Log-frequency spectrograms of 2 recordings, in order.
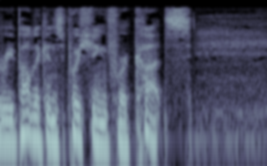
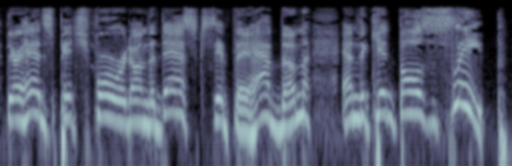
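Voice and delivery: impassioned; 9 semitones higher than usual. Real, not acted. Impassioned rant on hungry children.

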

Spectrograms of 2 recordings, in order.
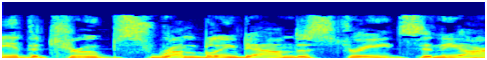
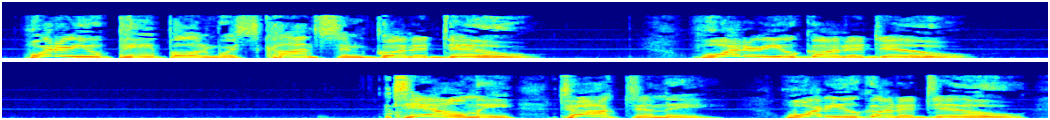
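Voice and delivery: shouting; 7 semitones higher than usual. Real, not acted. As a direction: yell it at them, demanding an answer. Host berates Wisconsin listeners.

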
